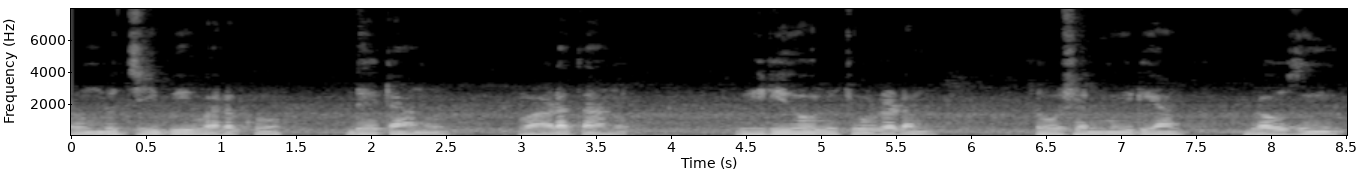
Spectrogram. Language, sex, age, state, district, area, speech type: Telugu, male, 18-30, Telangana, Medak, rural, spontaneous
